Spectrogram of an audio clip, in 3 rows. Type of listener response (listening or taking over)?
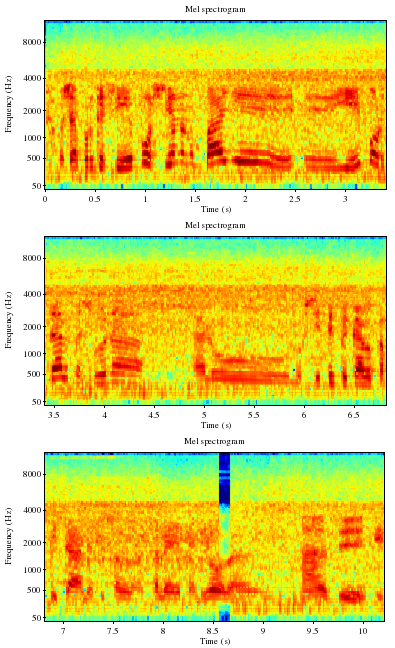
taking over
